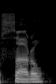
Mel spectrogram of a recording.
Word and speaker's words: subtle: can always tell when people learn how to say how to spell subtle because they actually pronounced the b and i'd be like you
